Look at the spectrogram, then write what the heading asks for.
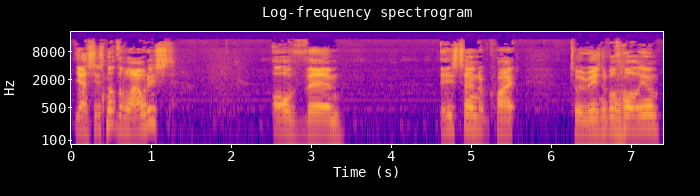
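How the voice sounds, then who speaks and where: Man rambling through gameplay, gravelly creaky voice. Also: fairly high pitch, unhurried, long pauses, a little mellow, no echo. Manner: rambling, thinking aloud. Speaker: video game reviewer. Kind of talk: casual gameplay commentary.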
